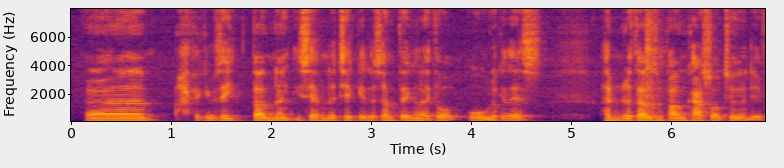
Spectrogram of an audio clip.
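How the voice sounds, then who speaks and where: At a moderate pace, a man talks in a fairly high voice with a dark, mellow tone. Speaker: car competition vlogger. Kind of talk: casual commentary video. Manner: hesitant, many fillers. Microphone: poor audio.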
